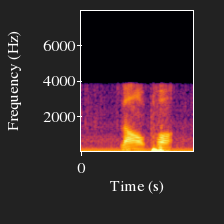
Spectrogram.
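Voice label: "lao3po", Chinese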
